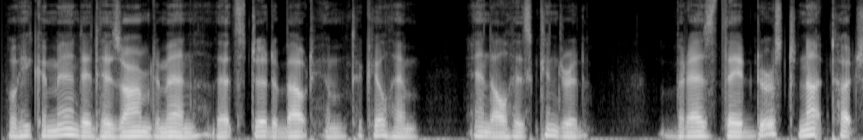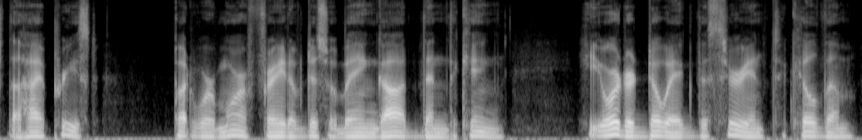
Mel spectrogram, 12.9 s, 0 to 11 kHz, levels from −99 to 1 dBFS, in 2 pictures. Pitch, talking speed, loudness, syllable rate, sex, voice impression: 105 Hz, 205 wpm, -20 LUFS, 5.1 syllables/s, male, masculine, adult-like, weak, slightly hard, fluent, intellectual, sincere, calm, slightly reassuring, modest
